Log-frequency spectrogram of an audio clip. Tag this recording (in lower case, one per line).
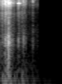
domestic sounds
coin (dropping)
